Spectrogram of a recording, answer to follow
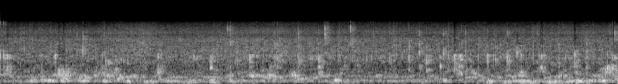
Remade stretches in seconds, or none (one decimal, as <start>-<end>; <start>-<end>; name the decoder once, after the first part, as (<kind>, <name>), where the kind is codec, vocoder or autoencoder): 1.1-1.7 (vocoder, Vocos); 5.3-6.2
